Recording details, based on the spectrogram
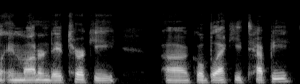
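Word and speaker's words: Göbekli Tepe: modern day turkey uh gobleki tepi i believe is how you pronounce it have you heard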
